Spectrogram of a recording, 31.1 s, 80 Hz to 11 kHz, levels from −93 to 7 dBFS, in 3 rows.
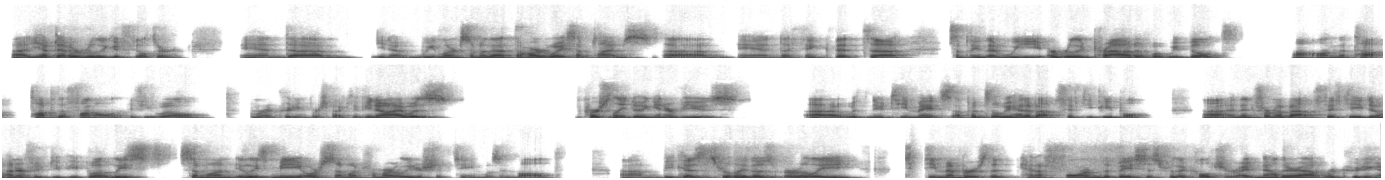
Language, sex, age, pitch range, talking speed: English, male, 30-49, 110-125 Hz, 225 wpm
